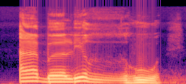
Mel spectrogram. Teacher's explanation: Ab huruf ba sukun. Huruf ba yang mati asli di tengah kalimat qalqalah sugro. Jangan lupa dipantulkan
